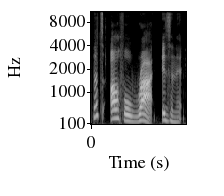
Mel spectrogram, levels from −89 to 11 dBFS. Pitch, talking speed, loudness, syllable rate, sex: 190 Hz, 155 wpm, -18 LUFS, 4.1 syllables/s, female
